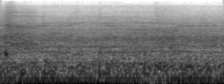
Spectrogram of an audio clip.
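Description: A heavy truck backs into a parking spot, its reversing alarm beeping steadily over the loud, close rumble of the idling diesel engine, with no talk.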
